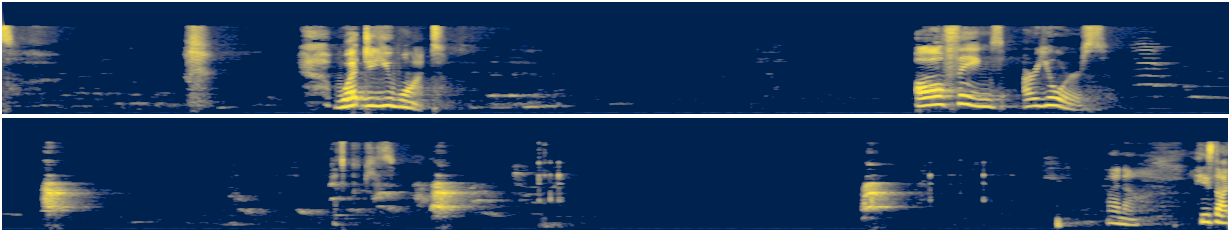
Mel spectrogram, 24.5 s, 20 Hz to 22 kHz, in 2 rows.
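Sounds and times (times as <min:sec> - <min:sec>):
speech: 0:03.3 - 0:04.4, 0:09.2 - 0:11.0, 0:23.4 - 0:24.5
dog barking: 0:12.7 - 0:13.3, 0:16.0 - 0:17.3, 0:20.9 - 0:21.4.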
